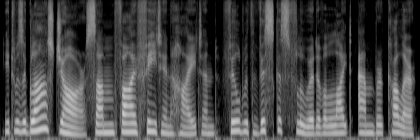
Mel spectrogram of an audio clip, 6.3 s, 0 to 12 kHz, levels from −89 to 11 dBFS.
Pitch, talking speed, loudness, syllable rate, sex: 195 Hz, 190 wpm, -18 LUFS, 4.0 syllables/s, female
